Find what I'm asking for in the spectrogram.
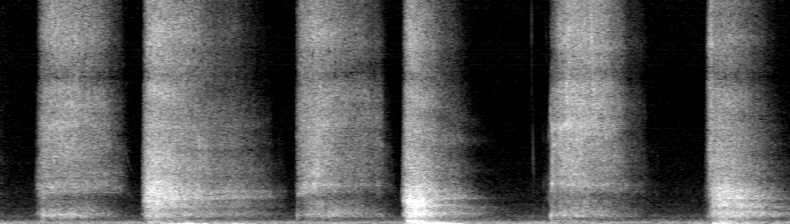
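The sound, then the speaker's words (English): Three slow, deep human breaths, each a long airy inhale followed by a long exhale, soft and evenly spaced with no talk. “Now we're gonna take three deep breaths.”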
